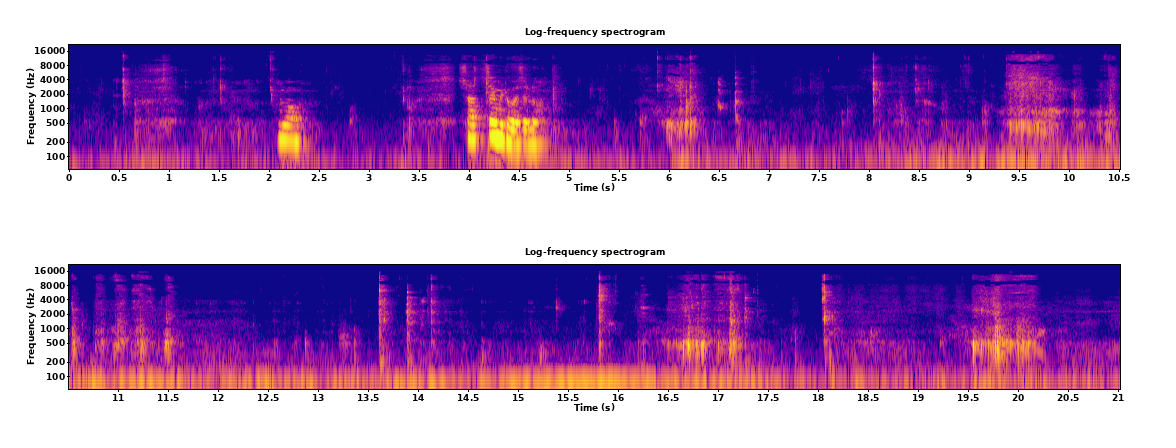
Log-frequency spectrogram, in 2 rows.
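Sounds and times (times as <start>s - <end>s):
chewing and crunching: 0.0s - 3.6s, 4.8s - 21.0s
low steady hum: 0.0s - 21.0s.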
